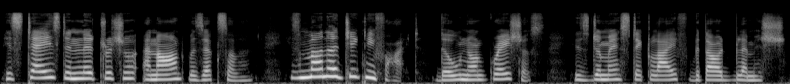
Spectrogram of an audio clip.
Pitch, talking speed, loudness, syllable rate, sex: 240 Hz, 145 wpm, -17 LUFS, 4.8 syllables/s, female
